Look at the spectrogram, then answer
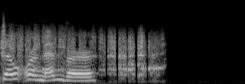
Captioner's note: tires skidding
